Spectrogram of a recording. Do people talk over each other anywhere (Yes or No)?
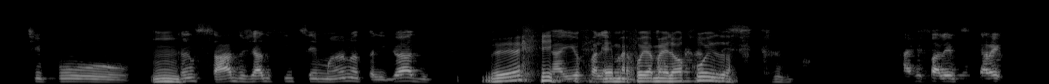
Yes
